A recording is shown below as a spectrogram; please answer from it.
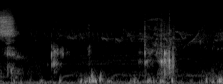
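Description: Knife cutting through a length of string against a wooden stump: a few soft scrapes and taps.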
